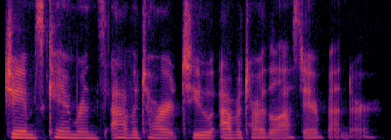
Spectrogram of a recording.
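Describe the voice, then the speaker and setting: A woman's voice: on the low side, level tone, fast, vocal fry, darkish tone, no room sound, studio quality. A woman co-hosting a casual group podcast, speaking in an insistent, matter-of-fact way. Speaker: podcast co-host.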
